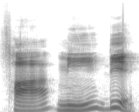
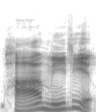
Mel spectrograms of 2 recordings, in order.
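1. শব্দটি আলাদা আলাদা, মাঝে ফাঁক রেখে সিলেবলে ভাগ করে বলা হয়। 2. শব্দটি মসৃণভাবে একসাথে, একটি পুরো হিসেবে বলা হয়।

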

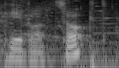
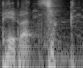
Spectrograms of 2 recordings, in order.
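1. Das zweite Wort hat einen 'o'-Laut. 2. Das zweite Wort hat einen 'u'-Laut. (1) "Sondern Paper zockt" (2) "nicht Paper Zuckt"

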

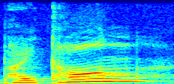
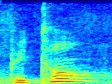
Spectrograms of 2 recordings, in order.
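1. Es wird amerikanisch ausgesprochen. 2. Es wird französisch ausgesprochen. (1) "Amerikaner sagen Python" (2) "manche Franzosen sagen Le Python"

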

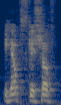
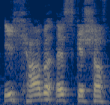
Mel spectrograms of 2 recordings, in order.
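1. Habe es tek heceye kısaltılır. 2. Habe ve es ayrı hecelerle söylenir. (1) "ich hab's geschafft diyebilirsiniz" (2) "Aynı şekilde ich habe es geschafft"

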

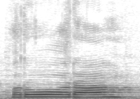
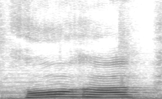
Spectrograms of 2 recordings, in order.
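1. Звук «р» вимовляється по-українськи. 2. Звук «р» вимовляється не по-українськи. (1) "на український манер" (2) "чи"

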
